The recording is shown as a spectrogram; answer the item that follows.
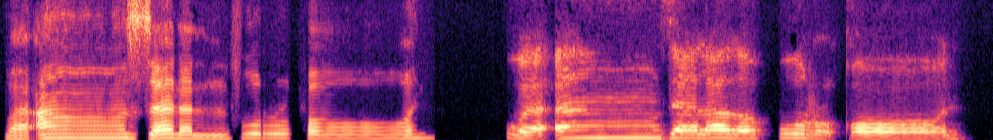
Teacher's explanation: Huruf ra sukun yang didahului dhammah dia tebal ya.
